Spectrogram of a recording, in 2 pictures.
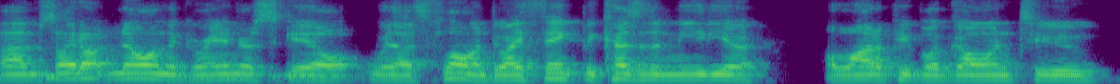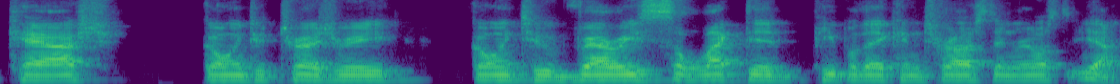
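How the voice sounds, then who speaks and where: In a New England accent, a man talks at a fairly quick pace with monotone, flat intonation. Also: medium pitch for a man. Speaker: real estate coach and author. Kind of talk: interview. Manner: fast.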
